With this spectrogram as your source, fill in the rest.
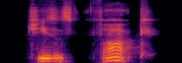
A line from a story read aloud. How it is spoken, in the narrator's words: Tim mutters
